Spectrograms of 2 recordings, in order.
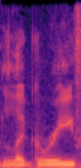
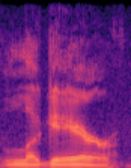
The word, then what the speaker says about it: Legare: It's a very, very old Charleston name, Legree, spelled L-E-G-A-R-E. And if you're new to the area, most people pronounce it Laguerre, but that would be a tip-off that you have moved here and are not haven't been here a long time.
